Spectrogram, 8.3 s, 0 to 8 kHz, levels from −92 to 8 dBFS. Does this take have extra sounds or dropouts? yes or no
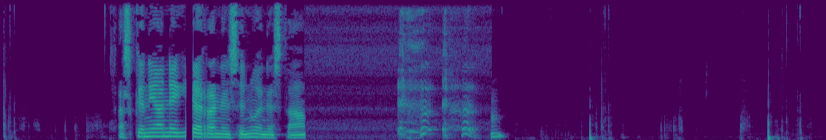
yes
